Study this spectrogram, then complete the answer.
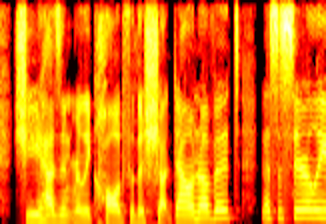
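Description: With an American accent, a woman uses a plain, everyday voice. Her pace is fairly quick, her pitch variation ordinary. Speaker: university student and campus women's group president. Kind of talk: casual political discussion.

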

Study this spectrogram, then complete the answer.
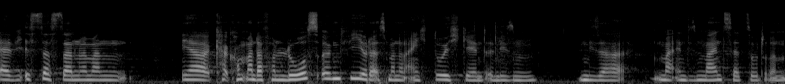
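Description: An ordinary speaking voice, a woman at medium pitch with fairly even intonation and a moderate pace. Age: 20s. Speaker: podcast host. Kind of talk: casual chat.

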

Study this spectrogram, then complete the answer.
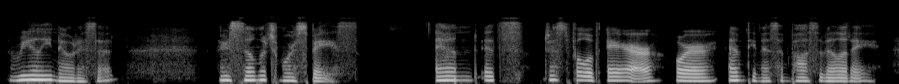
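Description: Against a quiet background, a woman with a fairly low pitch speaks fairly slowly in a calm, soothing tone, with fairly even intonation and long, frequent pauses. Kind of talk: guided meditation. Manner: calm, slow and soothing, with gentle instructions; soft-spoken, with long pauses between instructions.

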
